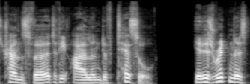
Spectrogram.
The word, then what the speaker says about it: Texel: Then on the 6th of February 1945, the battalion was transferred to the island of Tessle. It is written as T X L but is pronounced Tessle in Dutch.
